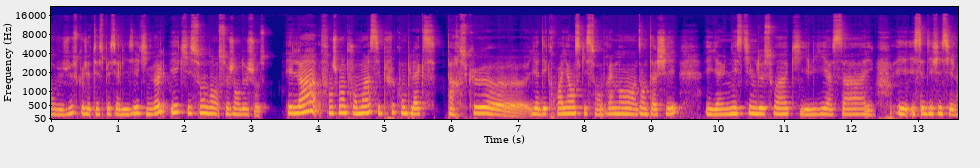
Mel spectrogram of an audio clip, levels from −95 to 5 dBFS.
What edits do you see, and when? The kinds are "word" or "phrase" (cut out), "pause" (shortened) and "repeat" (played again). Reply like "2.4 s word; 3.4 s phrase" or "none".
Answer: 2.5 s word; 8.8 s word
